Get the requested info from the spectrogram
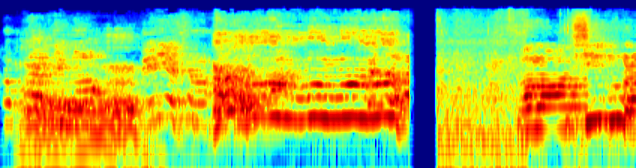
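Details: Pet Alaskan Malamute named Luoluo, startled by its masked owner, voices drawn-out, wavering moans that hold a steady pitch for over a second, broken by a brief silence before a shorter rising cry; people talk alongside.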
